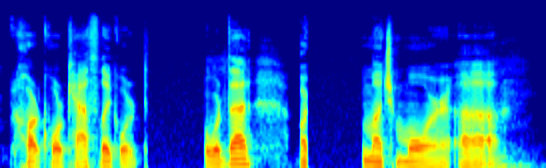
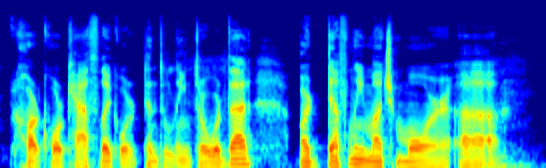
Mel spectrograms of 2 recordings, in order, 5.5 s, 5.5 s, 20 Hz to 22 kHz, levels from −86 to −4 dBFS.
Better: second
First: audio cutting out; at 1.5 s for 0.5 s and at 3 s for 0.5 s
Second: none

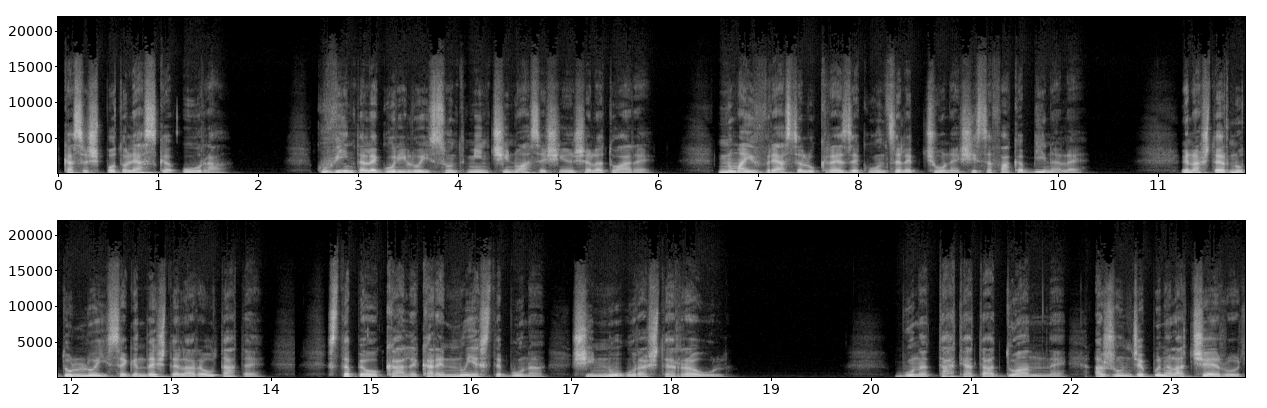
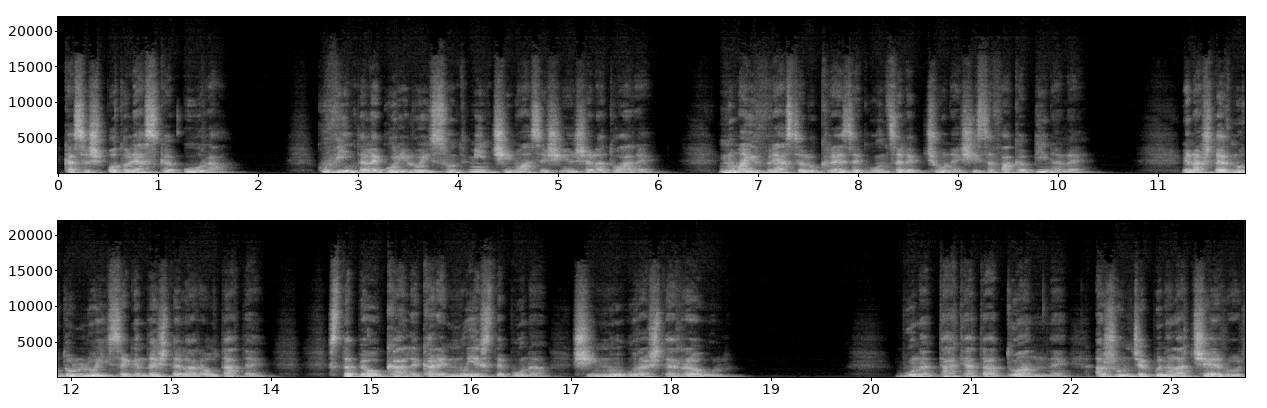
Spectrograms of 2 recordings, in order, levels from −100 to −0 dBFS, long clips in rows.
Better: first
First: none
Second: off-mic speech; far // room echo; very slight; dies away in 0.3 s

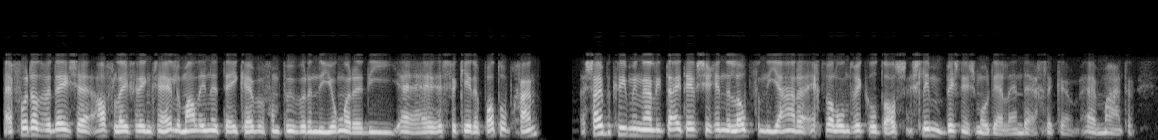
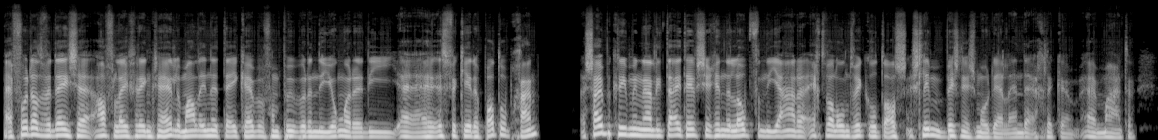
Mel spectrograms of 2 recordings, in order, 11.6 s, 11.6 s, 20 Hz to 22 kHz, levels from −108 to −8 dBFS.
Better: second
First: phone-call audio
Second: none

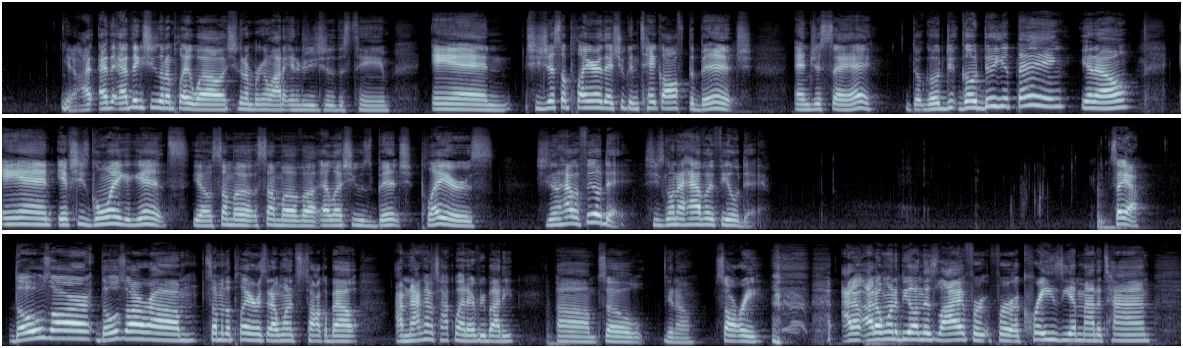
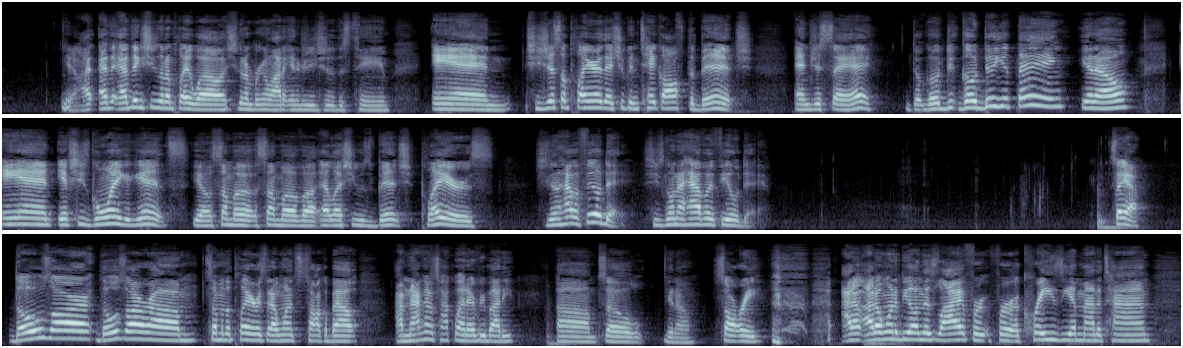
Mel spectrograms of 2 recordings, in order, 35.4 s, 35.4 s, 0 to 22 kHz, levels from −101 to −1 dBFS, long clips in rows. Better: first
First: none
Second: garbled, watery; slightly; nothing above 12.5 kHz

